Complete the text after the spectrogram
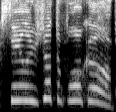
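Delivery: high mock snap; gunny silencing the complaining sailor. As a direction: cut him off like a gunny.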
